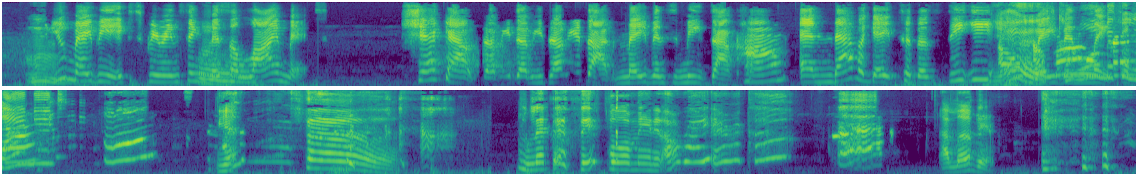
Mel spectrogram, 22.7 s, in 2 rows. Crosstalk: present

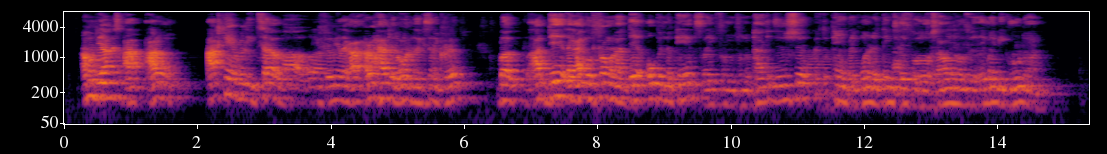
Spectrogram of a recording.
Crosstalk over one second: present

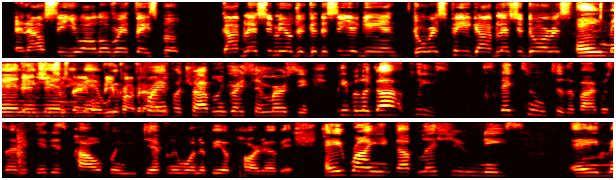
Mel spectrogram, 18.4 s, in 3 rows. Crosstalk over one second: present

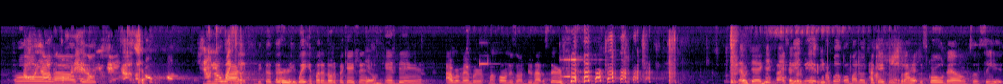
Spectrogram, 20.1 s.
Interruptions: present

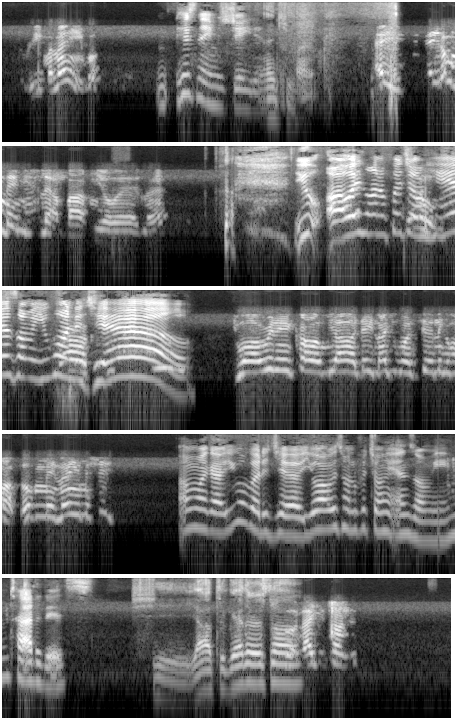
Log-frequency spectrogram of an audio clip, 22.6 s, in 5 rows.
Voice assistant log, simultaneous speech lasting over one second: none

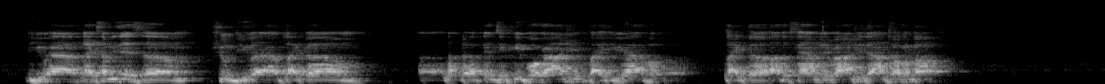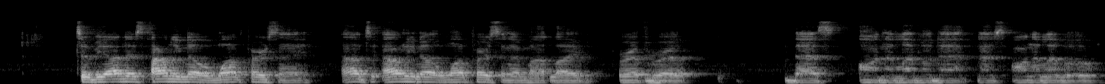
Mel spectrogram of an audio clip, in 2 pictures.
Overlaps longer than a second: none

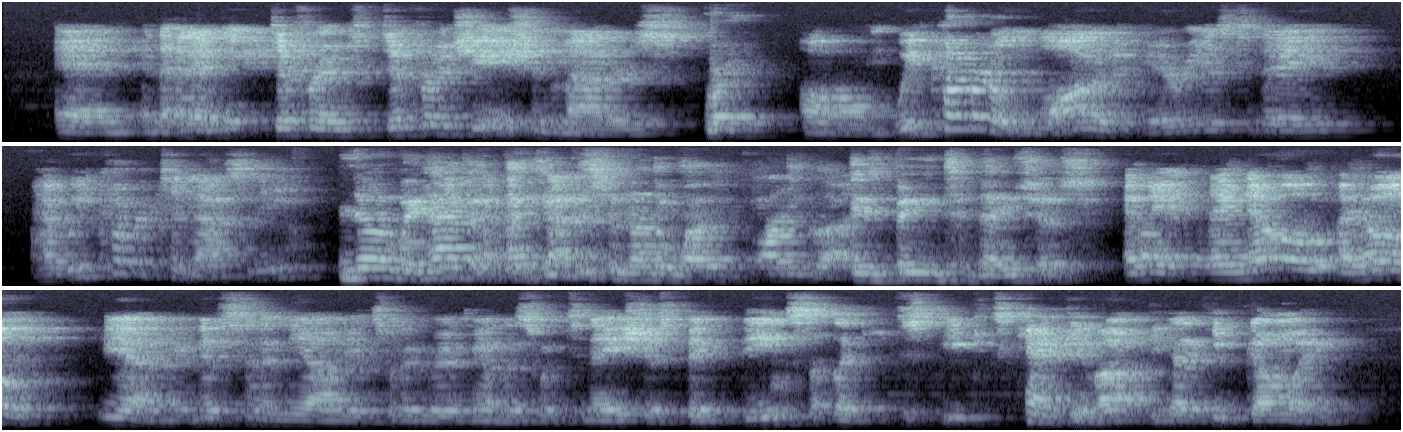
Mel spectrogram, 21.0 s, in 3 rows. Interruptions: present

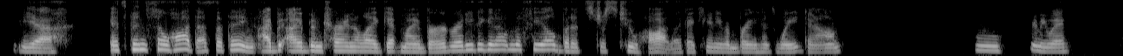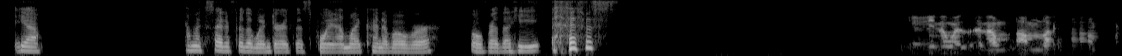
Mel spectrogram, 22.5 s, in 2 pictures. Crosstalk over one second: none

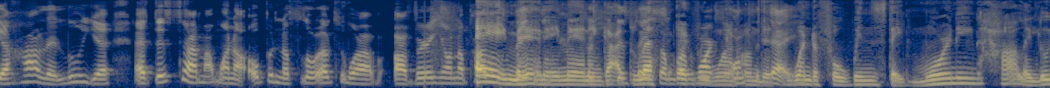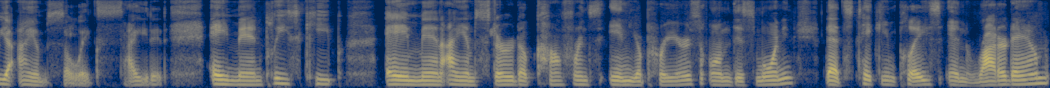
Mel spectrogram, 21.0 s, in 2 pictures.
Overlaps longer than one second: present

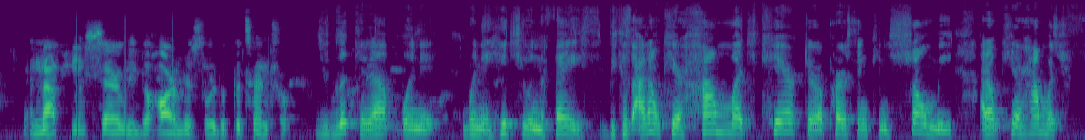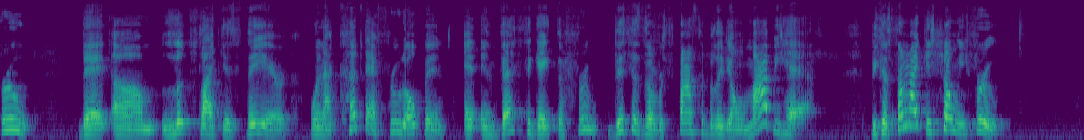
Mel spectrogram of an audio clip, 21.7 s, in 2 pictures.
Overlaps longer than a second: none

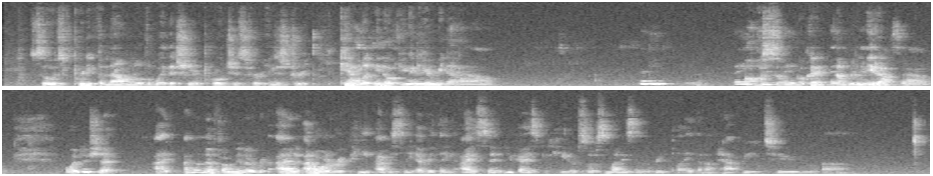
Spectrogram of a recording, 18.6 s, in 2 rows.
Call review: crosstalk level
present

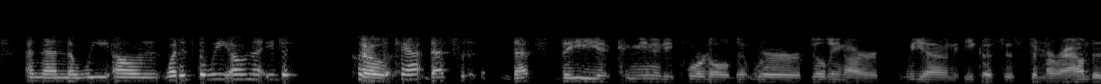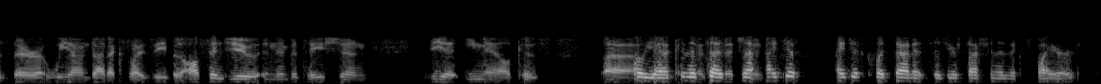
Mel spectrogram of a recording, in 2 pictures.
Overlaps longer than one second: present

